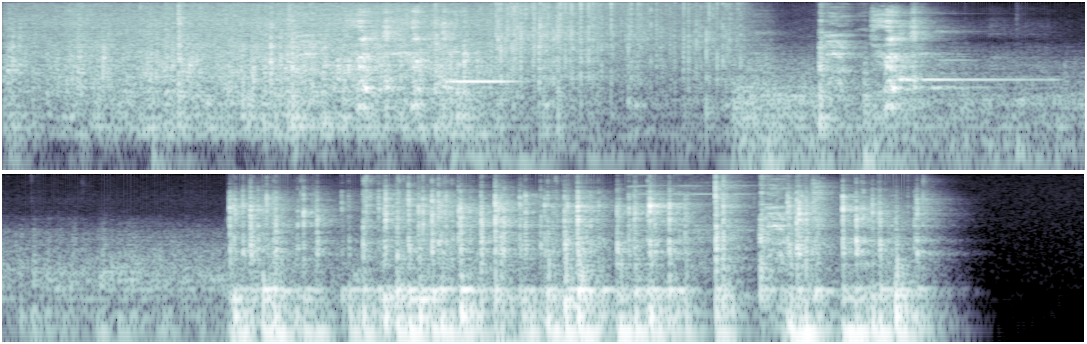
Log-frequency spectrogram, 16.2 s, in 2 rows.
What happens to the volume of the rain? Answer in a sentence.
The loudness of the rain goes down.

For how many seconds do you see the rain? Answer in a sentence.
You can hear the rain for 11 seconds altogether.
